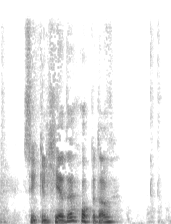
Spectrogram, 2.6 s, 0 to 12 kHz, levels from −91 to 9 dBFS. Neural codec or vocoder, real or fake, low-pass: none; real; 10.8 kHz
